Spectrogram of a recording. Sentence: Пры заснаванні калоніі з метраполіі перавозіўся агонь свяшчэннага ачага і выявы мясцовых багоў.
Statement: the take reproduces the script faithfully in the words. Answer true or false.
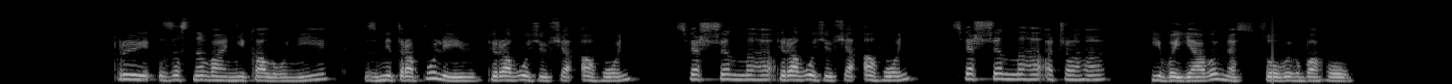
false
